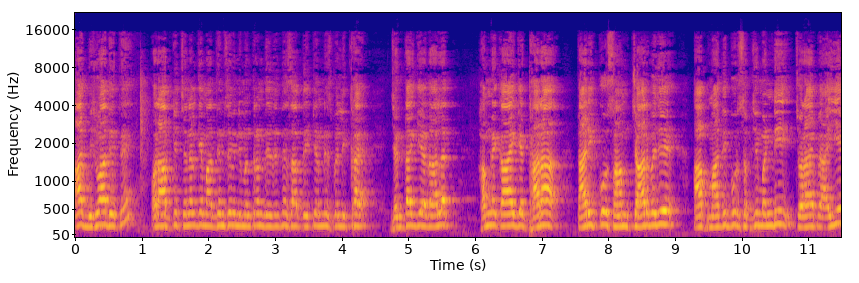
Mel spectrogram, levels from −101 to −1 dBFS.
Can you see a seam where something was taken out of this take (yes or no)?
no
